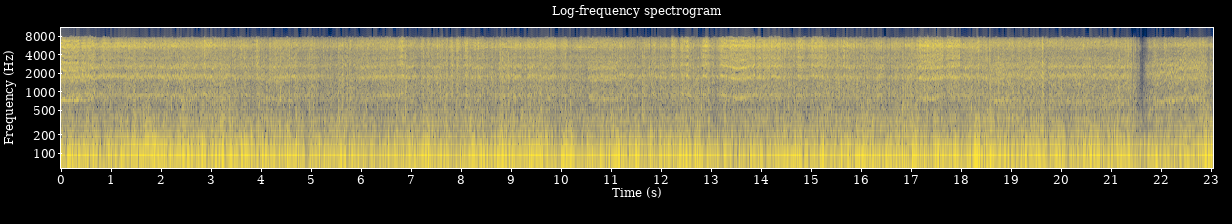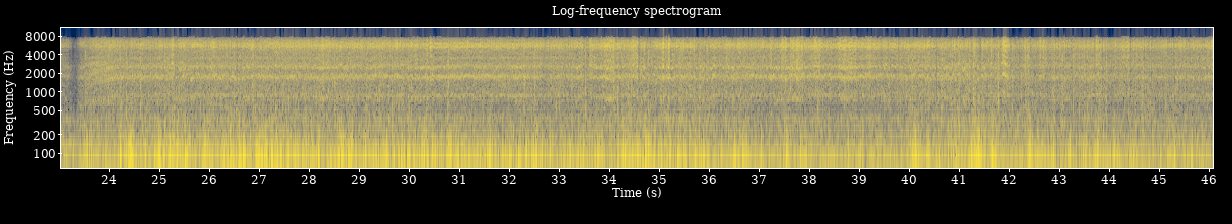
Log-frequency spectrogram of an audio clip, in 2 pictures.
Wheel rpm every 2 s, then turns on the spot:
220, 240, 230, 230, 230, 230, 230, 230, 230, 210, 160, 130, 210, 230, 230, 230, 230, 230, 230, 230, 230, 240, 230.
none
